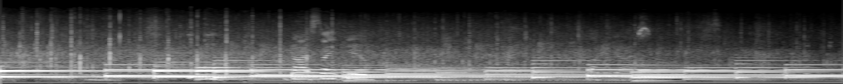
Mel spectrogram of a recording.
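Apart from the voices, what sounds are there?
audience applause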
